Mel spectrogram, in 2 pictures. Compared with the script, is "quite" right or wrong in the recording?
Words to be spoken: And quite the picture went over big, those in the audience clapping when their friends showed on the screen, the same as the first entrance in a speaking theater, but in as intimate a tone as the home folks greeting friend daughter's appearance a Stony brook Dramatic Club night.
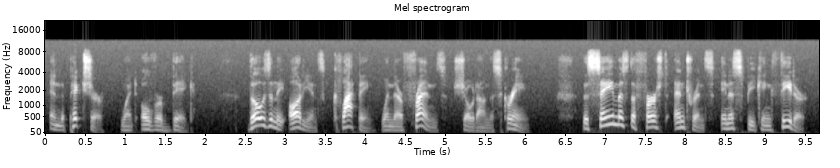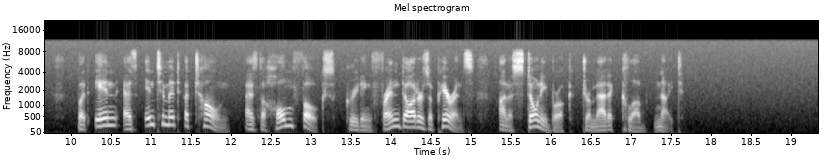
wrong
